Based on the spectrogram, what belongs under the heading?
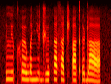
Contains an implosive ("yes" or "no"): no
